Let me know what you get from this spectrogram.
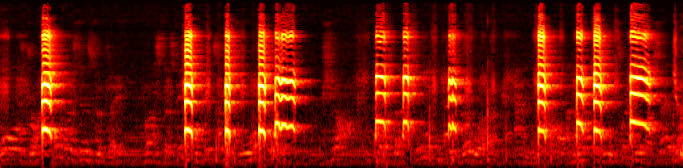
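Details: Ruby King Charles Spaniel puppy named Spencer, eight weeks old, playing indoors; bright, high harmonic squeaks in short bursts, some single and some in quick runs of two or three, with quiet pauses between.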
